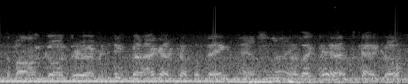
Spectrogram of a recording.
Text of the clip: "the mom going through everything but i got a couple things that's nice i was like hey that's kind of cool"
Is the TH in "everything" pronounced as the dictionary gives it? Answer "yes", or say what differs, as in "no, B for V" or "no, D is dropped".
yes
